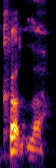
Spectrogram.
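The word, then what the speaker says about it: kgotla: something called the Cutler it's not spelled like that but it's pronounced Cutler and Cutler is any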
